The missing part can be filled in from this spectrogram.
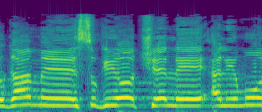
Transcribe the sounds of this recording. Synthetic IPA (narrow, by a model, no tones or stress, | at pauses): lɡamsuɡijot̪ʃelaljamu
